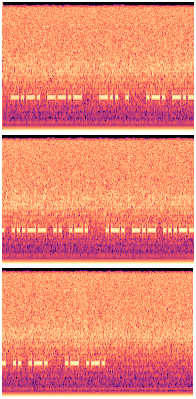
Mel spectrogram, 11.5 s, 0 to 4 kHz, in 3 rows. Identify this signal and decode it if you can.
Morse code, heard as a keyed tone, about 23 wpm, 620 Hz, with radio noise. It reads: CQ DE RK3IR RK3IR AR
